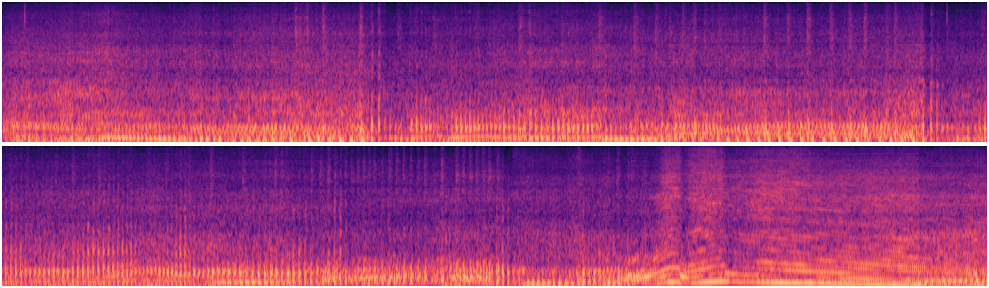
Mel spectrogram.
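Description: A second dirt bike engine revs nearby.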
